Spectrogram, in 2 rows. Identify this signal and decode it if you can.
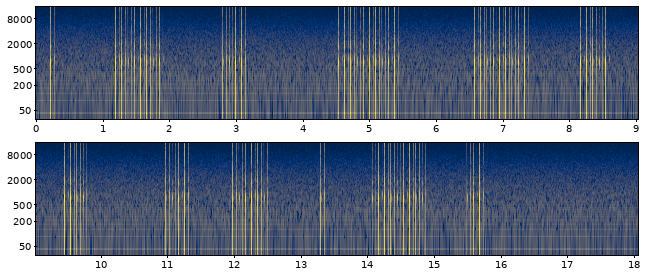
Pulse dialling, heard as clicks on a phone line, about 11 pulses a second. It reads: 1 8 4 0 9 5 4 4 6 1 9 3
